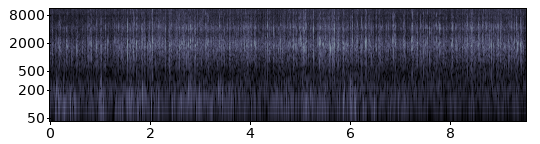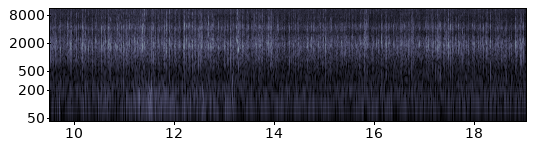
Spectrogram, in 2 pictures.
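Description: Steady rain pattering, with irregular low thumps and bumps beneath it, the loudest about a second in.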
